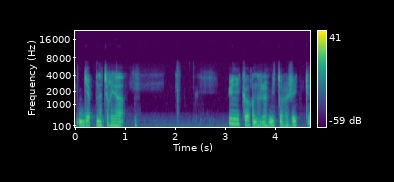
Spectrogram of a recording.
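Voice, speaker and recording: A man with a mid-range voice casually narrates opening trading card packs, reading out each card and briefly reacting before moving on. When foreign names trip him up, he apologizes. The audio is dull, with no echo.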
